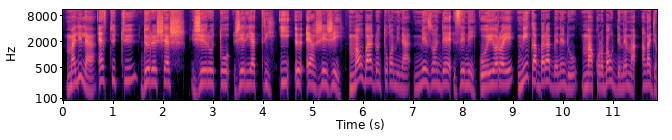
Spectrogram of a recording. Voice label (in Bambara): magazine bamanankan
